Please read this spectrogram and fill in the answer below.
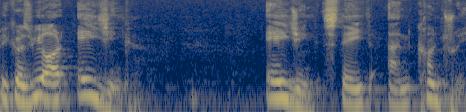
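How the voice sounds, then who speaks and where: A man speaks with a high pitch and a dark, mellow tone. His pitch varies in an ordinary way, and room echo is audible. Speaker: economist presenting study. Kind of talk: conference presentation. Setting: conference with audience.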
